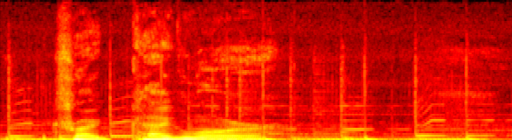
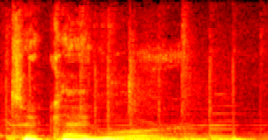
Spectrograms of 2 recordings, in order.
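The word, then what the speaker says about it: ticagrelor: Let's try the Tricaglor. That is it's Ticaglor. Ticaglor. This is the way you pronounce that.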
